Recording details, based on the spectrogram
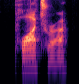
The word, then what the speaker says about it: Poitras: Although we found out, by the way, it is pronounced differently according to the Guelph Storm. Poitras.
